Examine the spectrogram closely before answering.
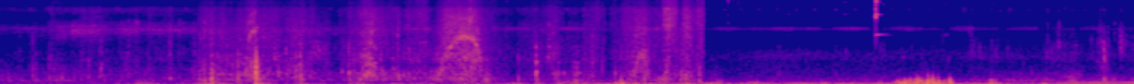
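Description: A WAQ self-inflating camping mattress being unrolled and handled: its nylon fabric rustles and crinkles, with scattered clicks. About seven seconds in, the sound cuts to a quieter night scene with a steady high insect trill and a low thump or two.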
